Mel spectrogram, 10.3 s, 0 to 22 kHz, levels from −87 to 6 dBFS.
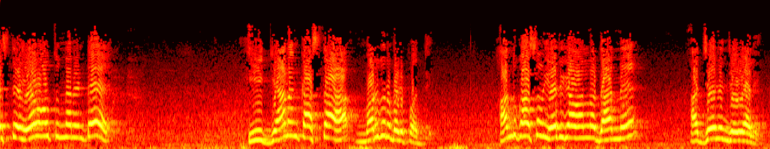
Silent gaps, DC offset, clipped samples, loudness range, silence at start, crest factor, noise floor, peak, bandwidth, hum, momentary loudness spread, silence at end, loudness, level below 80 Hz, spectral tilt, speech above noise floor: none; under 0.1%; under 0.1%; 3 LU; 0 s; 10 dB; -36 dBFS; -6 dBFS; 11.5 kHz; none; 20 LU; 0 s; -16 LUFS; -36 dBFS; -4.5 dB/octave; 21 dB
